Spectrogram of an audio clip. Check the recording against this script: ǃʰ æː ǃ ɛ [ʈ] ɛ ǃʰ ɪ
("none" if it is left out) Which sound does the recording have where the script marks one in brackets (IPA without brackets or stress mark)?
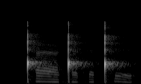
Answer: k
